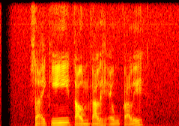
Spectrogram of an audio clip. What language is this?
Javanese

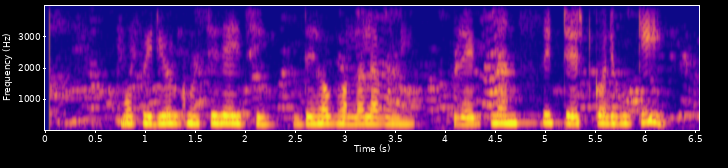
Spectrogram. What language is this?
Odia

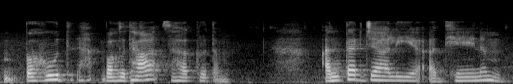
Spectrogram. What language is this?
Sanskrit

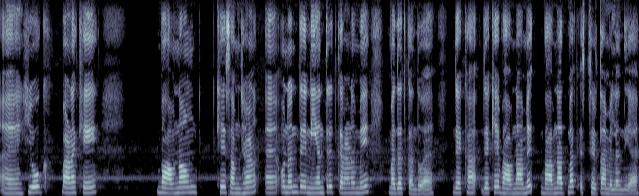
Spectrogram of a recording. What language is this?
Sindhi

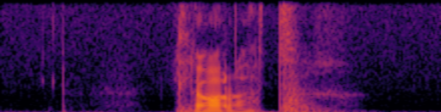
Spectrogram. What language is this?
Swedish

